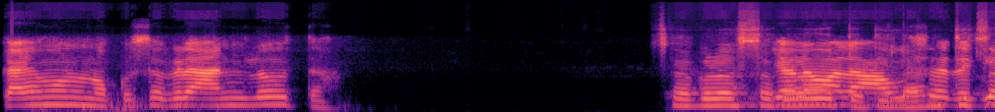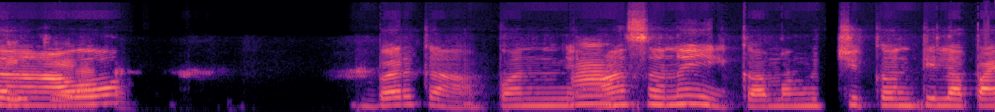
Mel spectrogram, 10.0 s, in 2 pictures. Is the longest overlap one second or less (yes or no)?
no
